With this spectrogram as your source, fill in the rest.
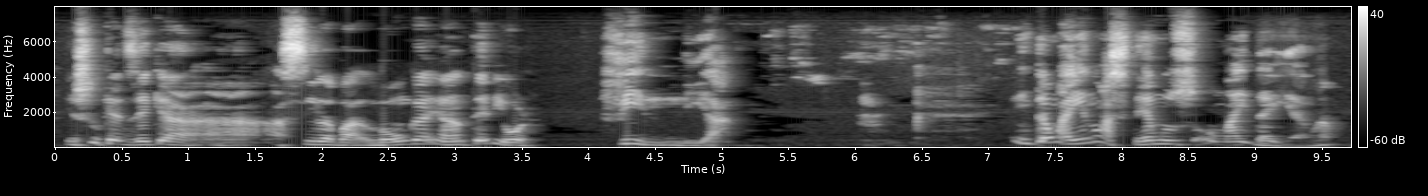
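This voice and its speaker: Man, middle-aged, teacher, slightly high voice, very slow and patient, dull recording. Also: vocal fry, fairly bright tone, husky. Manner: slow, patient, drawn-out pronunciation examples. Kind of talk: recorded lecture.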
